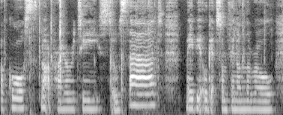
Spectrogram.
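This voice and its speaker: Soft-spoken, a woman talks with a British accent at medium pitch. Her tone is bright and sharp. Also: ordinary pitch variation, moderate pace. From UK. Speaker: budgeting vlogger. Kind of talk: casual talk-through tutorial.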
